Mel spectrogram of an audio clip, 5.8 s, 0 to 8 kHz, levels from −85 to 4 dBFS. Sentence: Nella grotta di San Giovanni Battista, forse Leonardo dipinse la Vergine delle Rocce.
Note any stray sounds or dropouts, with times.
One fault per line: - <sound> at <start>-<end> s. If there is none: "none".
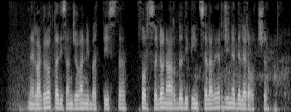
none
